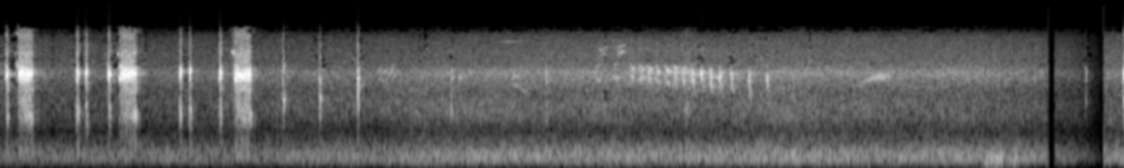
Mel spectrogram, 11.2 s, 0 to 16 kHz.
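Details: Red-legged partridge, 25 April 2021, giving a burst of harsh, clipped notes in the first few seconds. The calling then fades into faint whistles from other small birds over a constant hiss.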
